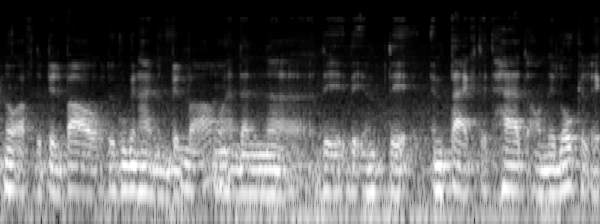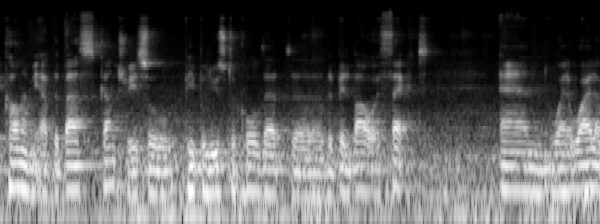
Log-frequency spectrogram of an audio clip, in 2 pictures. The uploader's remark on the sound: This interview was recorded at the World Summit on Arts & Culture in Malta organised by IFACCA and Arts Council Malta.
